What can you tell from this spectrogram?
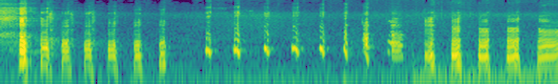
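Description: A woman laughing in a long run of short, high-pitched giggles, about four a second.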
